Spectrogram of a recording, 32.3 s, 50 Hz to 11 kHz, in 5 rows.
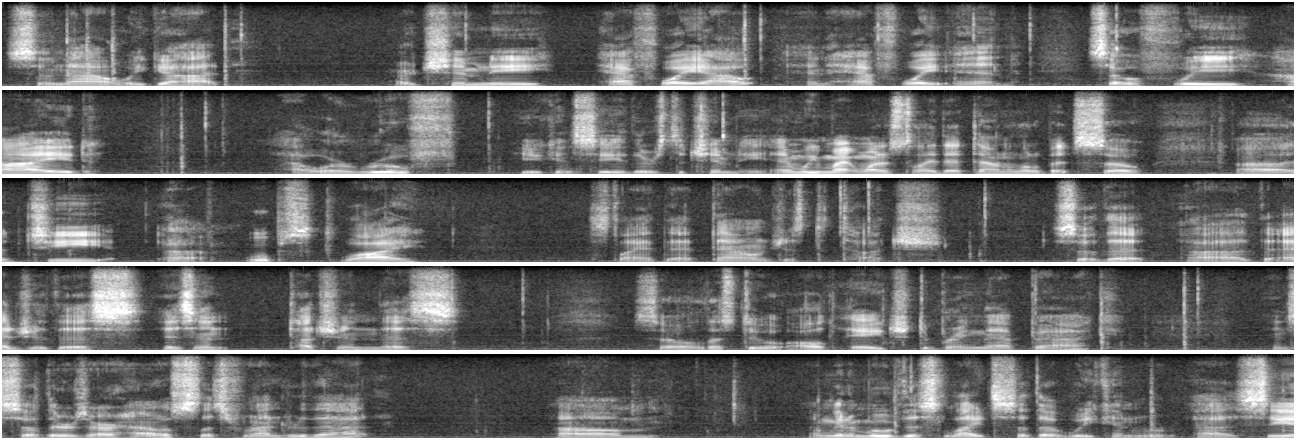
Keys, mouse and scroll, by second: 0.0 middle click, 0.8-1.5 scroll up 4, 1.5 middle click, 4.3 middle click, 5.3 middle click, 5.8 right click, 7.0 h, 7.5 middle click, 10.3 right click, 12.8 g, 17.5 click, 18.0 middle click, 21.8 middle click, 23.8 alt+h, 24.3 middle click, 25.3 scroll down 2, 25.5 middle click, 29.3 Escape, 30.0-30.5 scroll down 1, 30.5 middle click.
